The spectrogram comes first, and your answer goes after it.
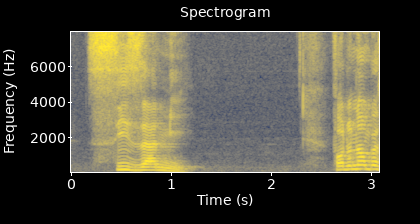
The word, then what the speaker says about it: six: We say six, like if that X was double S.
